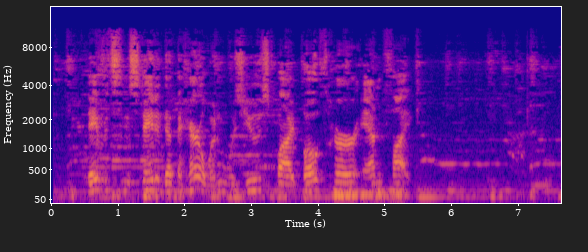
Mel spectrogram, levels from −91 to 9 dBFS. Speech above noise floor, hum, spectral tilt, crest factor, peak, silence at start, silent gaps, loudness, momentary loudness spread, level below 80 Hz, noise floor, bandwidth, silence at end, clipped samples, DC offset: 22 dB; none; -3 dB/octave; 18 dB; -8 dBFS; 0.05 s; none; -25 LUFS; 22 LU; -44 dBFS; -48 dBFS; 11.5 kHz; 0 s; under 0.1%; under 0.1%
